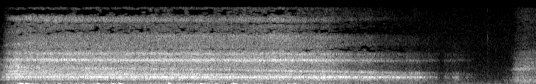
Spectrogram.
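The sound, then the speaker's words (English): A deep breath is drawn in through the nose and let out during a mindfulness exercise. A long, steady, airy rush fades near the end, followed by a brief breath. “let's take two deep breaths. Inhale through the nose and exhale.”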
